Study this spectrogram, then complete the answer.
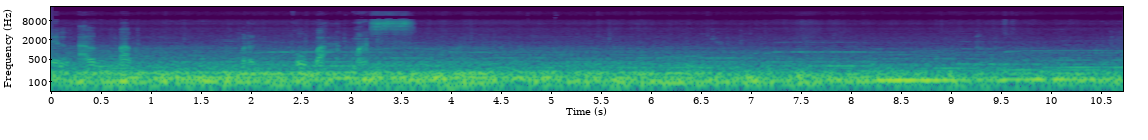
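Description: Motorbike engines hum along a road nearby.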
